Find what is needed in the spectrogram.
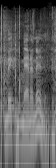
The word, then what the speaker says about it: McMenamin: Dave McMenamin.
